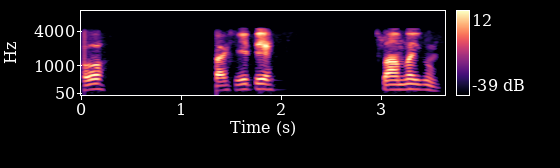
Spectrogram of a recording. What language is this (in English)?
Kashmiri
